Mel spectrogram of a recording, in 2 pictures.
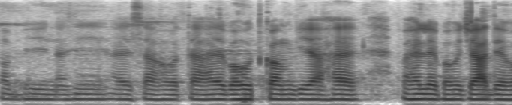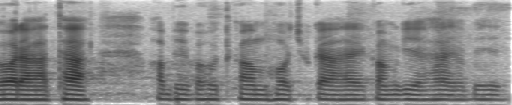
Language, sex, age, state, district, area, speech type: Hindi, male, 30-45, Bihar, Vaishali, urban, spontaneous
